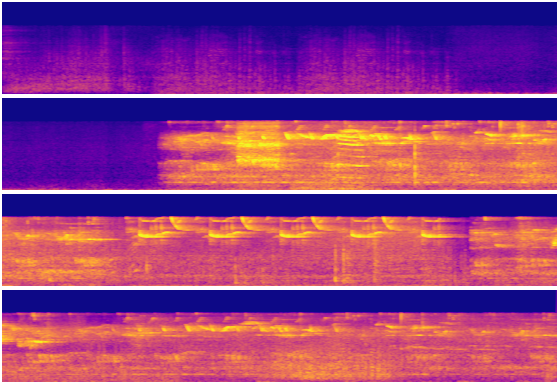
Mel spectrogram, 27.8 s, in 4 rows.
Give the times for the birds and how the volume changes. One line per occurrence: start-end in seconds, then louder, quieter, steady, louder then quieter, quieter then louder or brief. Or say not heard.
8.9-27.7 quieter.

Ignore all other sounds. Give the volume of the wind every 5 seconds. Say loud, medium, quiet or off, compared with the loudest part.
quiet, quiet, medium, medium, loud, loud.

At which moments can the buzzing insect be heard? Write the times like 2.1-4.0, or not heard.
9.6-19.5.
